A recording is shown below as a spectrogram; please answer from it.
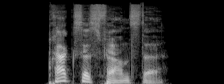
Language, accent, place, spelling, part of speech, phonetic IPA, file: German, Germany, Berlin, praxisfernste, adjective, [ˈpʁaksɪsˌfɛʁnstə], De-praxisfernste.ogg
- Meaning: inflection of praxisfern: 1. strong/mixed nominative/accusative feminine singular superlative degree 2. strong nominative/accusative plural superlative degree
